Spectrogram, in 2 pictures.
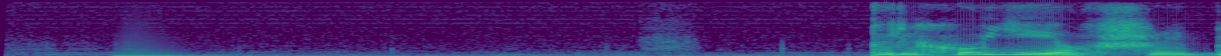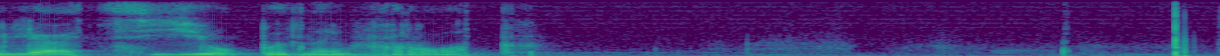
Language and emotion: Russian, angry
